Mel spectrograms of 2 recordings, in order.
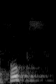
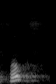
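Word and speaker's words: Fuchs: जैसे से हा एस, अब ये जहाँ पे भी आता है इकट्ठा इसको हम पढ़ते हैं इक्स। जैसे फुक्स या जैक्स, इक्स से मुराद है एक्स की साउंड, जैसे फुक्स या जैक्स।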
